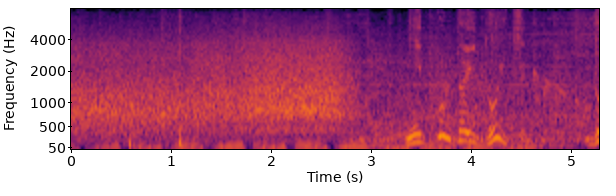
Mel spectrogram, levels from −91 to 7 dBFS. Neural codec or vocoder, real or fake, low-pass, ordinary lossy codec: none; real; none; none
